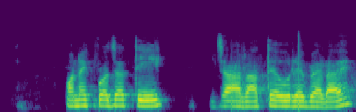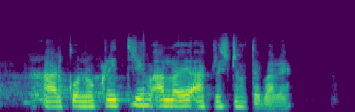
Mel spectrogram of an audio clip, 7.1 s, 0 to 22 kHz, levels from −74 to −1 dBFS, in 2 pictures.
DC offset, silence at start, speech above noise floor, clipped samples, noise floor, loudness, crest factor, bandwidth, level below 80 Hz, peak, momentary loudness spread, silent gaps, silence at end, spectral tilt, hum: under 0.1%; 0.65 s; 52 dB; under 0.1%; -66 dBFS; -15 LUFS; 14 dB; 7 kHz; -54 dBFS; -2 dBFS; 11 LU; none; 0.65 s; -8 dB/octave; none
